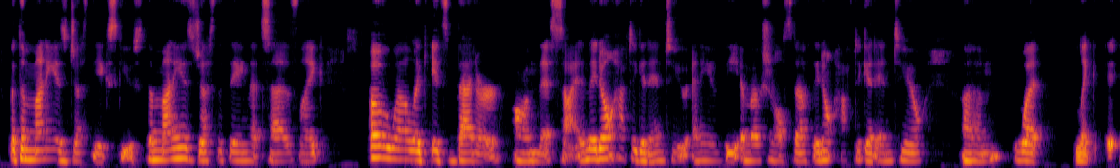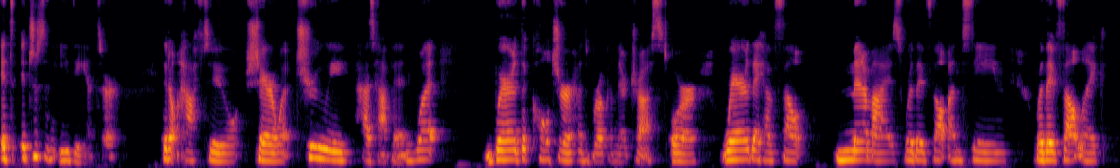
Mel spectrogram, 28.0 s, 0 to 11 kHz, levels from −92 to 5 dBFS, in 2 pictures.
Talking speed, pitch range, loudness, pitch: 180 wpm, 155-185 Hz, -24 LUFS, 165 Hz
